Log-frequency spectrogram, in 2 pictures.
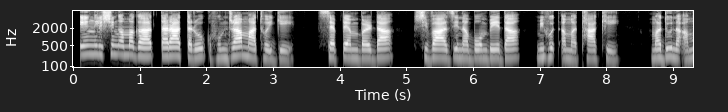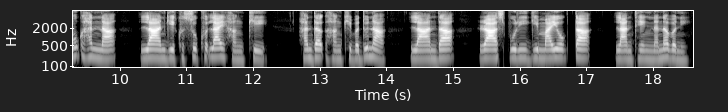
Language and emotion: Manipuri, neutral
